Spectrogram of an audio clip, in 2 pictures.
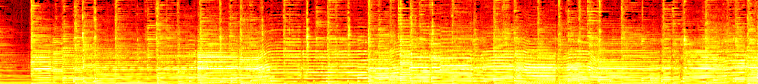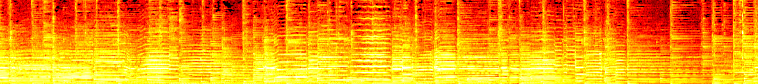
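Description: Background music: a bluegrass-style tune with fiddle and guitar over a steady beat.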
